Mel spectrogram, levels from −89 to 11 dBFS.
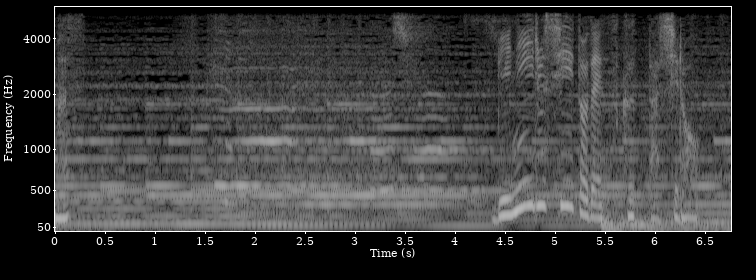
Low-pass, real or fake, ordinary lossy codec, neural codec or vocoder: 5.4 kHz; real; none; none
